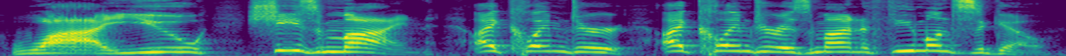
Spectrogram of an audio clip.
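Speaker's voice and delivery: loud, high possessive snarl; angry growl. Acted. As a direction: snap it at him, claiming her. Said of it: "Koga growled at him".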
